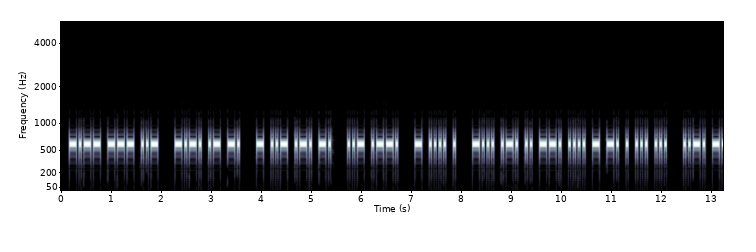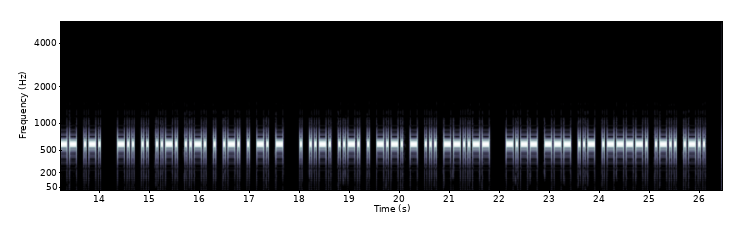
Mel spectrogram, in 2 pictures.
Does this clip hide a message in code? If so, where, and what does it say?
Yes: Morse code from 0.2 to 26.1 s, heard as a keyed tone, about 25 wpm, 600 Hz. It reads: YOU CAN TURN UP THE BRIGHTNESS FOR DIFFERENT EFFECTS, YOU'LL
